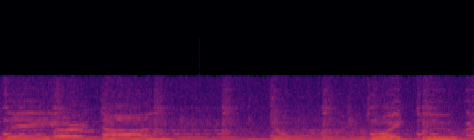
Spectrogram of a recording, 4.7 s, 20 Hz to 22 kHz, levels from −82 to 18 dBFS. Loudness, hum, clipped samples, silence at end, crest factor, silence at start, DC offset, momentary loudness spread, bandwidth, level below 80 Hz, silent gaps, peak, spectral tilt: -30 LUFS; none; under 0.1%; 0 s; 14 dB; 0 s; 6%; 10 LU; 10 kHz; -52 dBFS; none; -14 dBFS; -3.5 dB/octave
